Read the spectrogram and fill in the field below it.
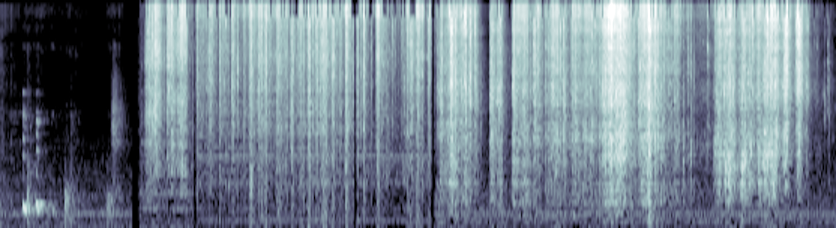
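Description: Nutella cookie dough being cut, a dense run of crackly, crunchy cutting and tapping noises close up, starting abruptly after a brief quiet moment and continuing in bursts.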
